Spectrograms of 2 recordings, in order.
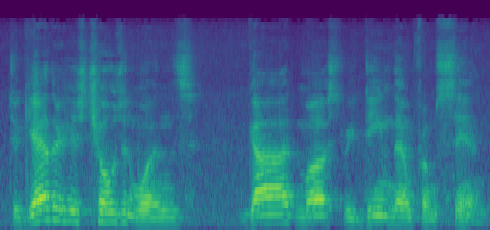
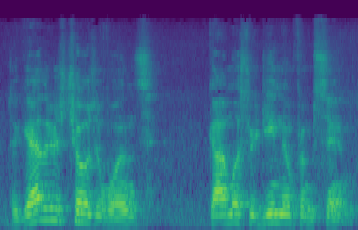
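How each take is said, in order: First: The sentence is spoken slowly and deliberately. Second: The sentence is spoken at a normal pace.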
